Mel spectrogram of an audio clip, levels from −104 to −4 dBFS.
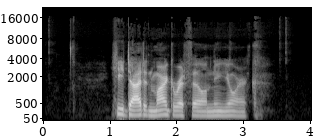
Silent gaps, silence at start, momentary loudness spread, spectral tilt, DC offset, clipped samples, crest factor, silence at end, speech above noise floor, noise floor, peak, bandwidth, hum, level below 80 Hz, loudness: none; 1.05 s; 15 LU; -6 dB/octave; under 0.1%; under 0.1%; 24 dB; 0.8 s; 48 dB; -75 dBFS; -6 dBFS; 16.5 kHz; none; -70 dBFS; -27 LUFS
